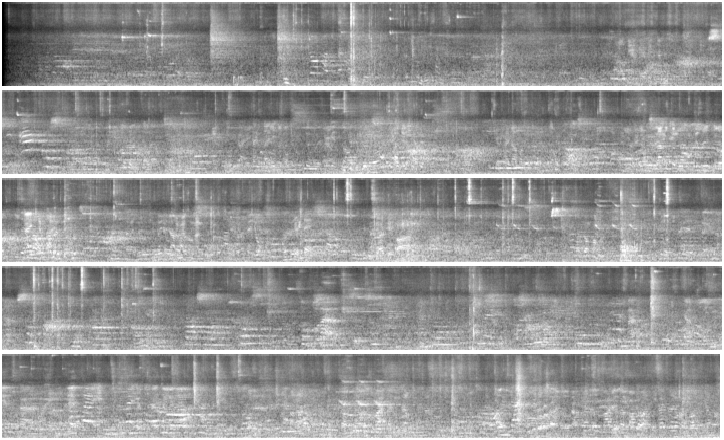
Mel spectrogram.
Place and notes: Shalu Station, Shalu District - In the station
From the station hall to the platform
